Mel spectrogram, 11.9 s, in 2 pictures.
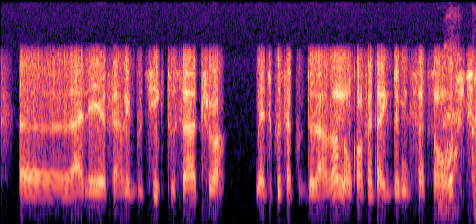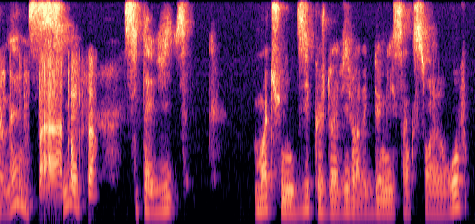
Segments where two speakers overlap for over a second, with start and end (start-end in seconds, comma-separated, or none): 5.5-6.8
